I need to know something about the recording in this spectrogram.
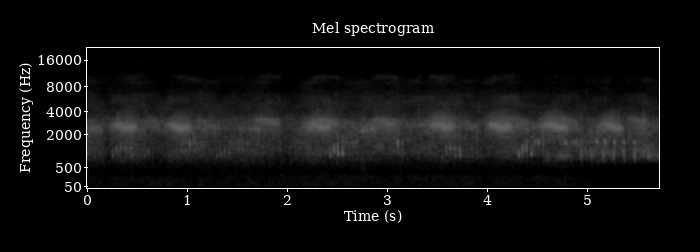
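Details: Frogs calling in lotus paddy fields in Echizen, Fukui Prefecture, Japan, recorded 12 June 2021. A mixed chorus that includes tree frogs and pond frogs. Clear rhythmic trilled calls repeat roughly twice a second over a steady, buzzing background chorus.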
